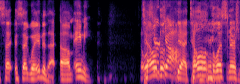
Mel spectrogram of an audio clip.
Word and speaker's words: Amie: uh my name is Amy just uh but I spell it a little weird it's Amy a m i e It's Not Annie It's not Arie uh as some people have called me Arie Arie how often do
